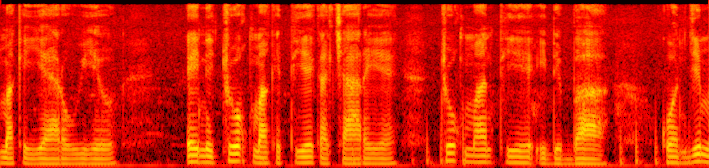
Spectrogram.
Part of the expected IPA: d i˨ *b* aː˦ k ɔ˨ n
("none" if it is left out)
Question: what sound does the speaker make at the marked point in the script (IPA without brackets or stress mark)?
b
